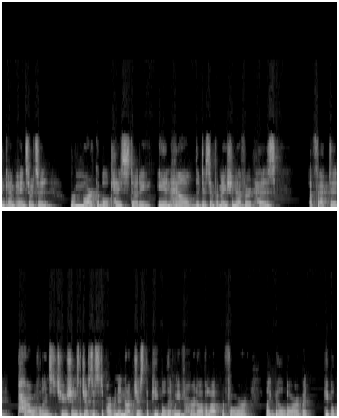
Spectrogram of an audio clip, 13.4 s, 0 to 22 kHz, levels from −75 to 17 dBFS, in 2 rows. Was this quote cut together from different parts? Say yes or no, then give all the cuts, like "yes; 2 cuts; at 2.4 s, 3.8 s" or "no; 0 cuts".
yes; 2 cuts; at 3.0 s, 8.2 s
